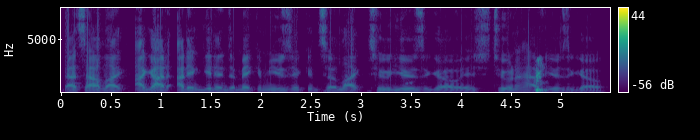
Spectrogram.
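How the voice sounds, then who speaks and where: Asking questions a little fast in a voice on the low side, the mid-twenties podcast host keeps the casual interview chat loose and rambling, full of "you know what I mean".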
